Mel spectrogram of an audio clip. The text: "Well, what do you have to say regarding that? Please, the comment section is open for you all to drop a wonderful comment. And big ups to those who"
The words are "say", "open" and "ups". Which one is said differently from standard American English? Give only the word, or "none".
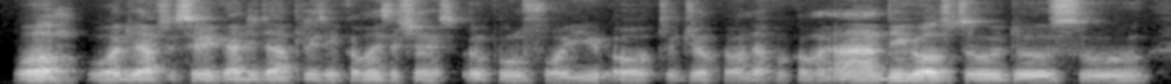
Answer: ups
